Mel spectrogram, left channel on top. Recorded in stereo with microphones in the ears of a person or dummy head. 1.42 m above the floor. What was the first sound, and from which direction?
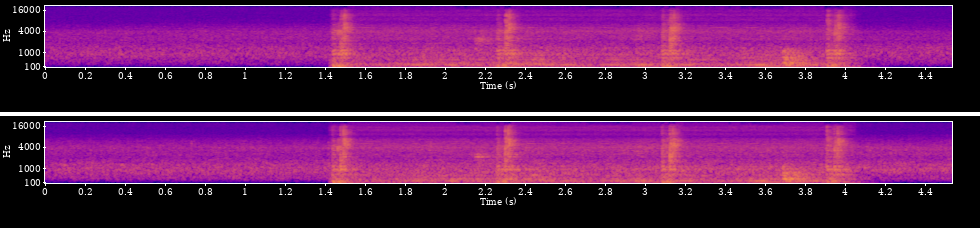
Dripping, 15° right (ahead or behind).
